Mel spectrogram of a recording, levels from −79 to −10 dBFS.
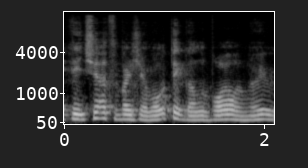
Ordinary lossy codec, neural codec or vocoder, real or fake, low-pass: MP3, 64 kbps; autoencoder, 48 kHz, 32 numbers a frame, DAC-VAE, trained on Japanese speech; fake; 14.4 kHz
